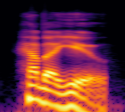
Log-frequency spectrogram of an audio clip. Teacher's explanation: With a downward inflection because she's going to follow up with a more specific question. The tone of voice sets up the next part of the conversation.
